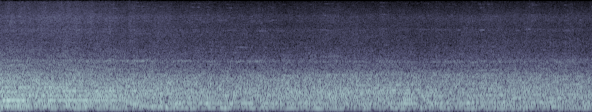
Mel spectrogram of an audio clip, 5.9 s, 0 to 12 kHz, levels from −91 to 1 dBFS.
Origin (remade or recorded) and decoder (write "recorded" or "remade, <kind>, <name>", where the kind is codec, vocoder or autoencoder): recorded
